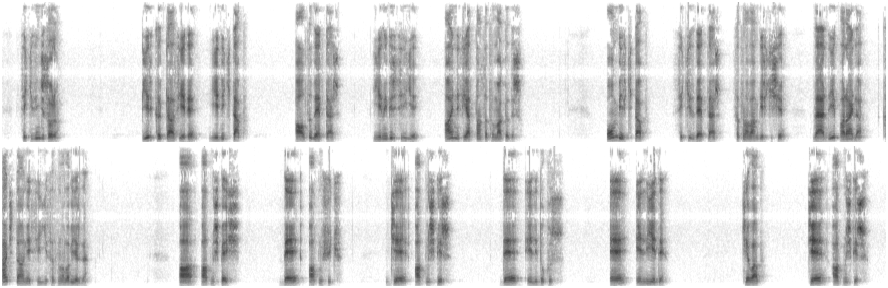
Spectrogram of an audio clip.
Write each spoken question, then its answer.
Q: 11 kitap, 8 defter satın alan bir kişi verdiği parayla kaç tane silgi satın alabilirdi?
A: Cevap C. 61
